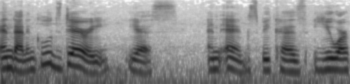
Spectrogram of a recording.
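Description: Over light background noise, a woman speaks at a moderate pace in a dry sound with no echo. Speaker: spiritual teacher. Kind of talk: casual vlog chat. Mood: passionate, preachy, angry. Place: beach. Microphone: phone near.

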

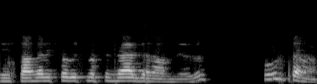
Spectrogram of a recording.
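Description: Here a man talks at a high pitch. The background is quiet. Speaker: professor. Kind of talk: lecture. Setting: video call. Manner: halting. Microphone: video call.

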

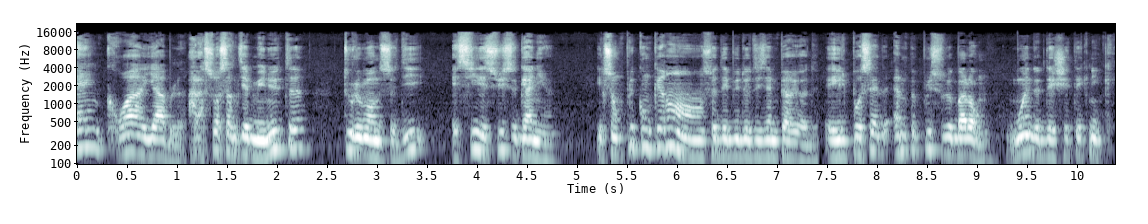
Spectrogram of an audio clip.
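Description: Ordinary pitch variation from a man, moderate in pace. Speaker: football commentator vlogger. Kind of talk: sports commentary. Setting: voiceover on match footage. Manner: excitable, animated play-by-play with chatty asides; casual, opinionated fan-style banter. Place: home room.

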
